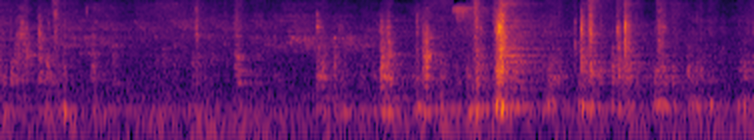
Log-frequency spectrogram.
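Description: Irregular metallic clicks and knocks as hands work inside a steel motorcycle top box, fitting it to its mount, with one louder knock a little before four seconds in.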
